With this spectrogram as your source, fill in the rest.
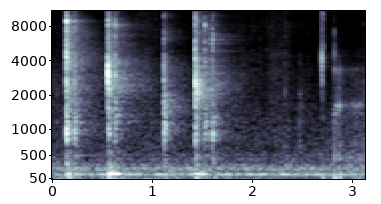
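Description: Computer keyboard keys tapped in an irregular run of distinct clicks while code is entered, close and fairly quiet, with no voices.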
